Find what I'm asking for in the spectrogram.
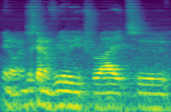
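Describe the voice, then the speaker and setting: Echoey, mellow-voiced Scottish man chatting. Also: lowish voice, little pitch movement, a little fast. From Scotland. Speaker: co-host of a couple's vlog. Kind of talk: casual chat. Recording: echoey room, distant mic, faint noise.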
